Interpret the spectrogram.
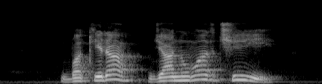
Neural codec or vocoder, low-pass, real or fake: codec, 16 kHz, 2 kbps, FunCodec, trained on LibriTTS, 25 frames a second; 7.2 kHz; fake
